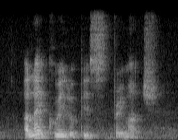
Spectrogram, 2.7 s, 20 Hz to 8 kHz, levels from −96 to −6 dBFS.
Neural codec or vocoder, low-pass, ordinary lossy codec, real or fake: none; 7.2 kHz; none; real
